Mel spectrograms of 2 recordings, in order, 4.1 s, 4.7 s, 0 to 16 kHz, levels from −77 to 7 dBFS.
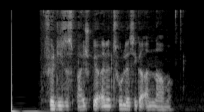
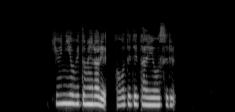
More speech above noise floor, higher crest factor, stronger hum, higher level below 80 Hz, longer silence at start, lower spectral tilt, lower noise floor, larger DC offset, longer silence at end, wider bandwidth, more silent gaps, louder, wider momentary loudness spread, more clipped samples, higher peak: second, 22 dB vs over 71 dB; first, 22 dB vs 16 dB; neither; first, -46 dBFS vs -74 dBFS; second, 0.2 s vs 1.1 s; second, -4.5 dB/octave vs -6.5 dB/octave; second, -42 dBFS vs under -90 dBFS; neither; second, 0.65 s vs 1.2 s; first, 11.5 kHz vs 6.6 kHz; neither; about the same, -21 LUFS vs -20 LUFS; first, 16 LU vs 12 LU; neither; first, 0 dBFS vs -6 dBFS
